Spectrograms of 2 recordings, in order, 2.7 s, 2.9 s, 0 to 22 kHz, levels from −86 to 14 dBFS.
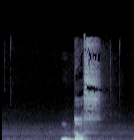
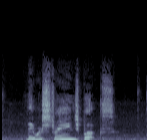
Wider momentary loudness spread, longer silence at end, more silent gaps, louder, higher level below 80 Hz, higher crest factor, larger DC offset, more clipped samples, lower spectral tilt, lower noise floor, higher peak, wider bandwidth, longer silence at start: second, 8 LU vs 12 LU; first, 0.7 s vs 0.25 s; neither; first, -16 LUFS vs -24 LUFS; second, -64 dBFS vs -54 dBFS; about the same, 18 dB vs 18 dB; neither; neither; about the same, -4 dB/octave vs -4 dB/octave; about the same, -50 dBFS vs -49 dBFS; first, -2 dBFS vs -8 dBFS; first, 16.5 kHz vs 12 kHz; first, 1.2 s vs 0.4 s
